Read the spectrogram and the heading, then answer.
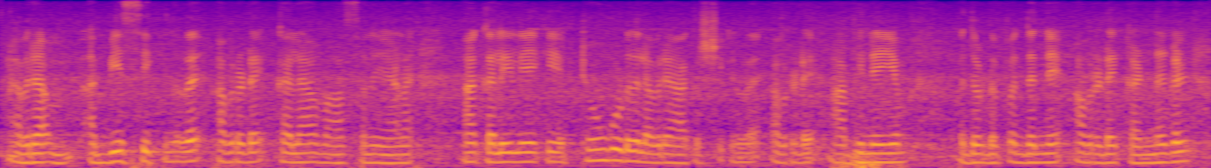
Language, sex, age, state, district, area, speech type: Malayalam, female, 45-60, Kerala, Kottayam, rural, spontaneous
